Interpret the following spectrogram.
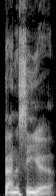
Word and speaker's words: panacea: इस शब्द की सही प्रोनाउंसिएशन है पैनासिया, पैनासिया, पैनासिया, पैन सी पैन सी पैन सी Panacea, Panacea, Panacea.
